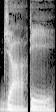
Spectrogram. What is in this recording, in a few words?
"jati", concat syllables; Affixing experiment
